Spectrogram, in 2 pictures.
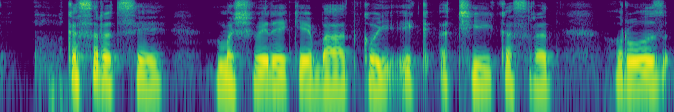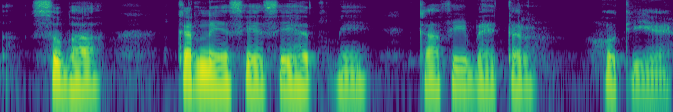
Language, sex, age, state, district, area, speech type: Urdu, male, 30-45, Telangana, Hyderabad, urban, spontaneous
